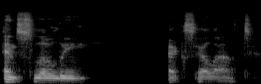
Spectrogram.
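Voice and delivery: calm, unhurried voice with long pauses between phrases; guided meditation. Real, not acted. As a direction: guide them gently into relaxation, often softening at phrase ends.

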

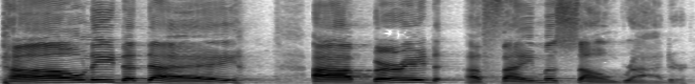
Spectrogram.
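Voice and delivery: very slow, drawn-out caller; slow-talking John on the phone; John's slow talk. Retold or imitated. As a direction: stretch every word like a slow talker. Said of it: "John talks like that".

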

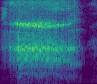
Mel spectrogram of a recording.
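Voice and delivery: high unvoiced startled gasp; mock gasp. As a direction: gasp in disgust. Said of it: "We like".

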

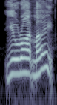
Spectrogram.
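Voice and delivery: high, chirpy "you all right, mate"; sarcastic imitation of a friendly call; mock caring Trump. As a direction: pretend concern in a bright high voice. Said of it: "did Trump phone up Pence and say".

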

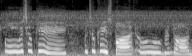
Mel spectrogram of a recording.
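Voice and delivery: put-on high, sing-song baby talk to a puppy; mock cooing owner. Trainer mocks owners cooing over their tantrum puppy, in high baby talk. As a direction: coo at the dog like a doting owner.

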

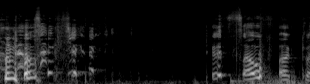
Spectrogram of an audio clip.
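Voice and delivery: high-pitched laughing, slowing down; laughing disbelief. Real, not acted. Friend laughing at teacher's bitter advice.

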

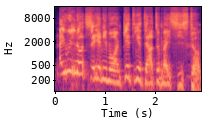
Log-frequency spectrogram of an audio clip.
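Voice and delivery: high, loud mock Zimbabwean accent; exaggerated Zimbabwean accent, pitched right up. Co-host getting the voice out of his system, loud mock Zimbabwean accent. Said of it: "how to do the voice".

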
